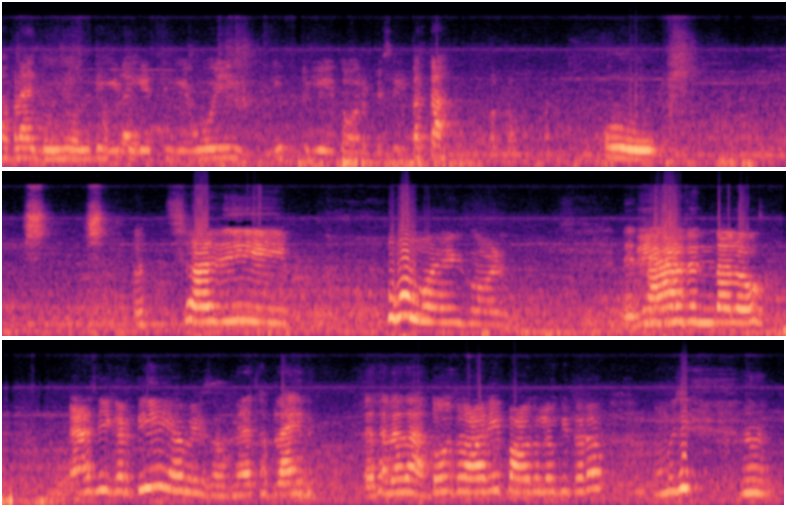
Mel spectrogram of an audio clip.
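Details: Adult speakers conversing in Hindi; ordinary speech.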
